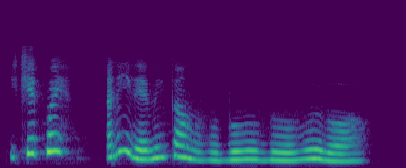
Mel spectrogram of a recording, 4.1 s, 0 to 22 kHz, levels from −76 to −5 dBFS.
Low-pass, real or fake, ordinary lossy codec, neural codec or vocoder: 7.2 kHz; fake; AAC, 48 kbps; codec, 16 kHz, 0.2 kbps, FocalCodec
